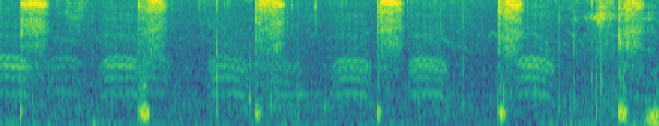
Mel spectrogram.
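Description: High-pressure hand pump being stroked to charge a PCP air rifle: about five strokes a little under a second apart, each a short hiss of air with a squeak.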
